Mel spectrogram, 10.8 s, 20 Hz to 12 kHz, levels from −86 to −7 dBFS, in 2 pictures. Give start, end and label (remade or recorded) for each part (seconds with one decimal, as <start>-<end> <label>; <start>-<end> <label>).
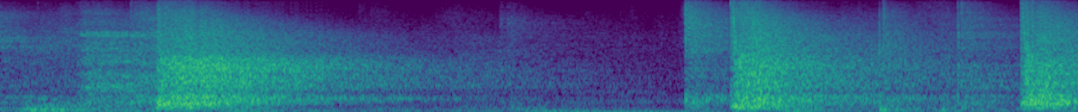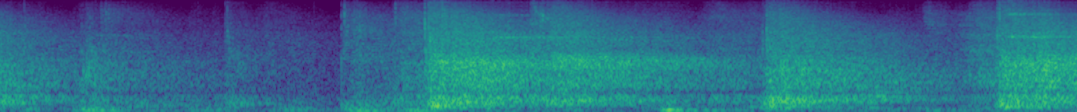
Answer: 0.0-5.2 recorded; 5.2-7.4 remade; 7.4-8.5 recorded; 8.5-9.9 remade; 9.9-10.8 recorded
